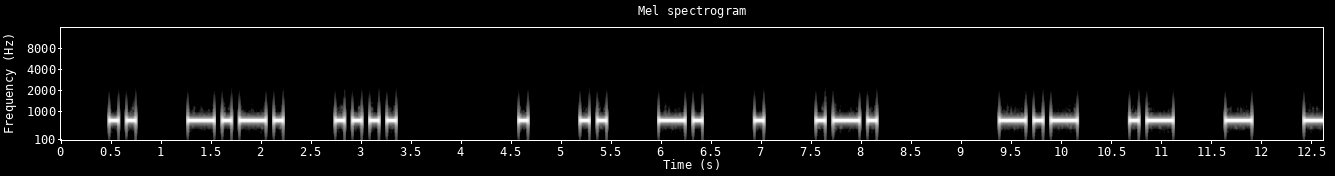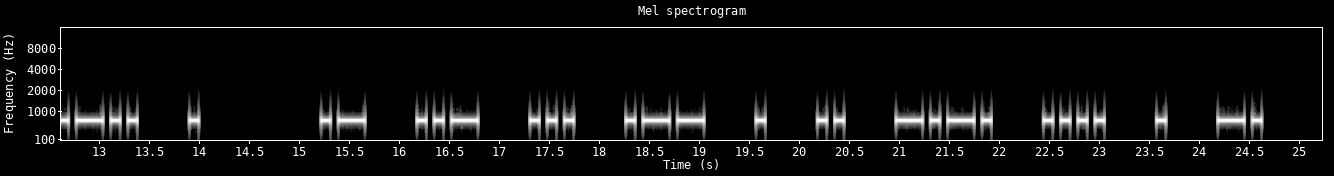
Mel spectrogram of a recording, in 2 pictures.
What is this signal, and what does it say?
Morse code, heard as a keyed tone, about 14 wpm, spaced as for 10 wpm, 700 Hz. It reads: ICH EINER KATZE AUSWEICHEN
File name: Morsekurs / Witze / Witz 29. September 2020, 50 F70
